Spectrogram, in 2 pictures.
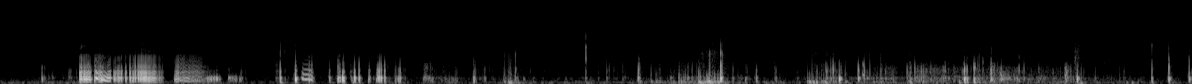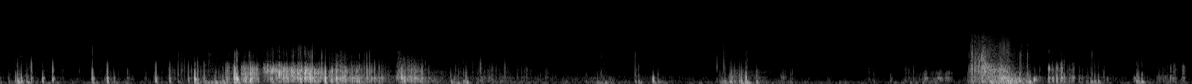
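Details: Frequent gurgling, bubbling and rumbling abdominal sounds after a meal of steak, rice, tomatoes and carrots: ordinary active bowel sounds (borborygmi) of digestion.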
